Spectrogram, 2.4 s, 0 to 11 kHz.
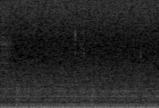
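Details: Auction Ford Explorer idling rough after sitting: deep lumpy rumble with uneven surging beat; scan shows system failure, crappy O2 readings, throttle at 19; owner suspects throttle position sensor, unconfirmed; leaking valve cover, toasty smell.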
